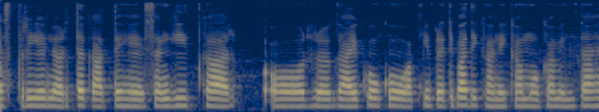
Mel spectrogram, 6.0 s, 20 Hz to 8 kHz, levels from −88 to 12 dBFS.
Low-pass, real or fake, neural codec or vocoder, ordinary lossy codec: 7.2 kHz; real; none; none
